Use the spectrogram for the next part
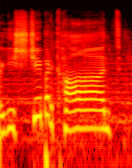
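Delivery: usual speaking voice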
